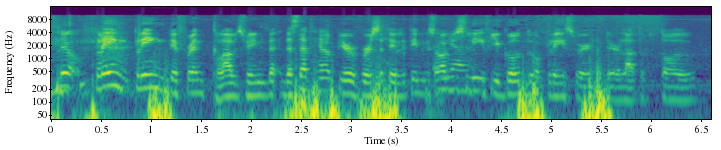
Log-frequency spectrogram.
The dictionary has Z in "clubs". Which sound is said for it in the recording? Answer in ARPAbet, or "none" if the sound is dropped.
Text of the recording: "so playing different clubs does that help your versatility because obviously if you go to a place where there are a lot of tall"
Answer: S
